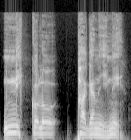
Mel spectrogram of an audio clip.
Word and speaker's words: Niccolo Paganini: Han hette Nick Vänta lite, nu ska jag bara se om jag kan uttala det. Nicki Minaj. Niccolo Paganini. Oj då. – Det låter som en Panini.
